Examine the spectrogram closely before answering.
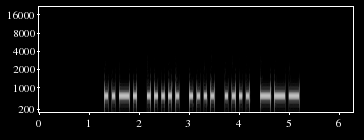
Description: Morse code, heard as a keyed tone, about 17 wpm, 700 Hz. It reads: F5HHO
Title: DXCC-100 Call Signs - 5 Characters - 17wpm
